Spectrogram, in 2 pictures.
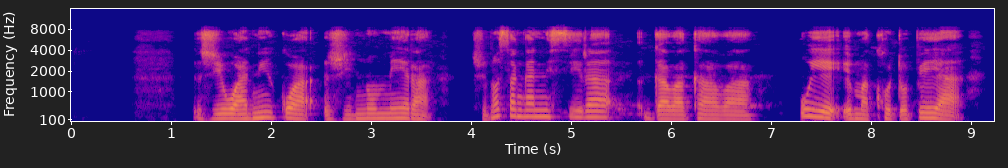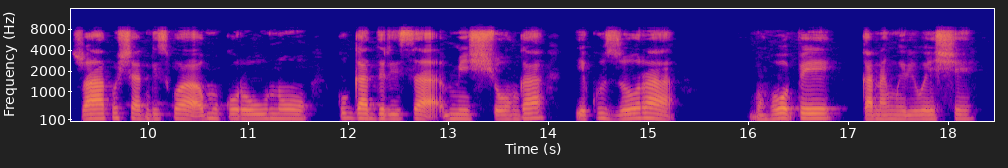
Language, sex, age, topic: Ndau, female, 25-35, health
